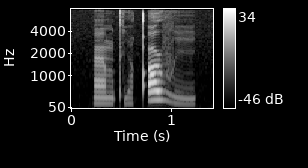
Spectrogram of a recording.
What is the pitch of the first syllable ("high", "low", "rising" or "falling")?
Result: low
